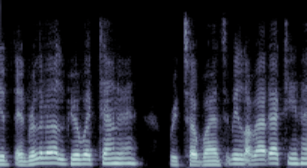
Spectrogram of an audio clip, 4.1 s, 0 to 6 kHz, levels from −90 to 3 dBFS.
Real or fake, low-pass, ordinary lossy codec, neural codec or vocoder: fake; 5.4 kHz; none; codec, 16 kHz, 0.5 kbps, X-Codec, HuBERT features, trained on LibriSpeech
